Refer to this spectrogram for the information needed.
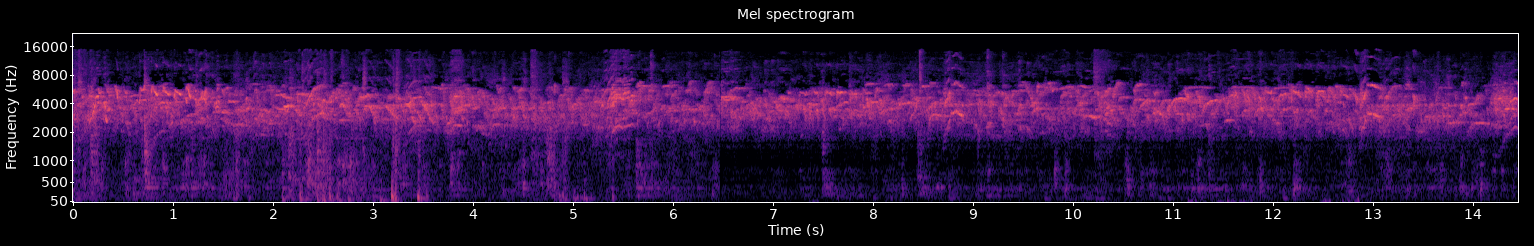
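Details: Yellow frosted lipochrome canary, individual runner-up at the Burgos 2014 singing competition in Spain, singing a long unbroken high-pitched warble of rapid rolling trills and twitters, with occasional low knocks in the background.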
